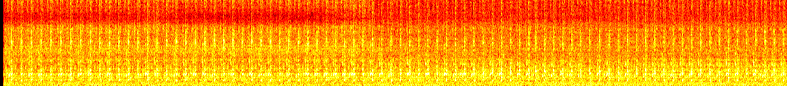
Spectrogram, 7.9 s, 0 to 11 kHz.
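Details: VAZ 21099 at idle: a sharp, steady tapping about 3–4 times a second that started faint, grew louder after 50 km, then held steady over about 350 km of driving; an engine knock, cause unknown.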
